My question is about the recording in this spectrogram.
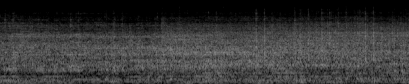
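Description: Model train running along the track: a steady mechanical rattle from its small electric motor and its wheels on the rails.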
